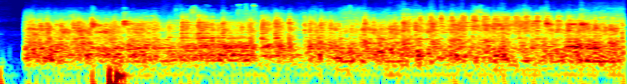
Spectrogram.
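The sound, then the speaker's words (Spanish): A loud, rapid clattering TV-series sound effect of someone running, a dense, steady stream of fast beats that starts abruptly and continues for about six seconds with no voices. “I don't know what este corriendo, este corriendo, estará corriendo.”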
